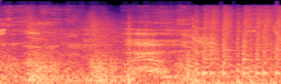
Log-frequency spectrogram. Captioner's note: creatures growling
